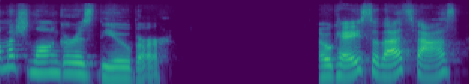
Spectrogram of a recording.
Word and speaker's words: Uber: and you can replace Uber with whatever you want so first of all repeat that ooh Uber so you have that long ooh it's not U it's not the letter U it's o ooh Isaac I'm so glad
